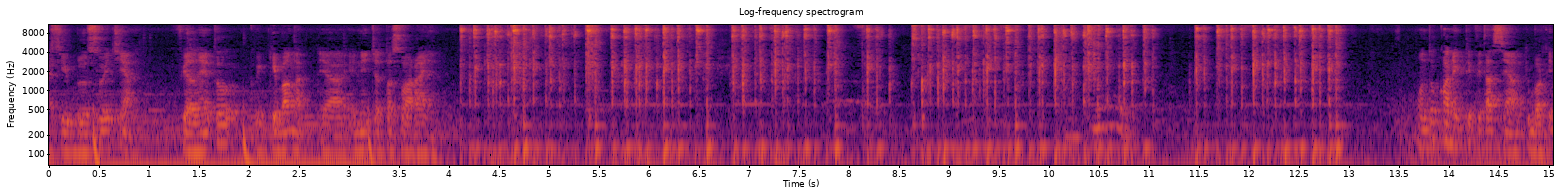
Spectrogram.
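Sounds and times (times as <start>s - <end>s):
mechanical keyboard typing: 4.1s - 13.0s.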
